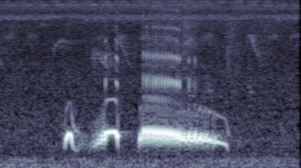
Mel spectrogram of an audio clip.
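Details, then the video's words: Spotted dove call played as a lure to get reluctant birds calling: two short soft coos followed by a long, drawn-out rolling coo that slowly falls away. The background is quiet. "Suara pancingan terkukur yang malas jadi bunyi"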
